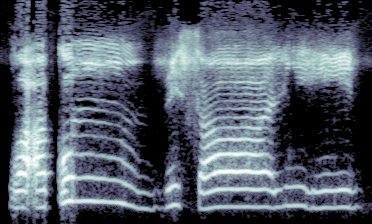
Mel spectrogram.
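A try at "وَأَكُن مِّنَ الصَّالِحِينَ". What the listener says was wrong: I think the noon is getting missed. So yes, put the stress on the meme, but don't forget to join this noon with the sad. Akum minas salihin.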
